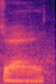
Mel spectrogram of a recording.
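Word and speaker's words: Jai: name of the language I pronounced it Jay I don't even know how you really would Jay Jay yeah it's just Jay so here's okay so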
